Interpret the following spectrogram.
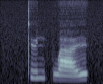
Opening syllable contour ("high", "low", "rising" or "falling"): high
